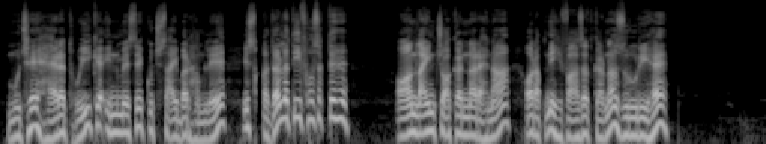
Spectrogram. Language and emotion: Urdu, surprised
